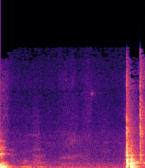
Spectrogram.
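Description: Quiet room tone, then near the end a single sharp, loud click as the Vijayalakshmi Smart tabletop wet grinder's power is switched on.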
